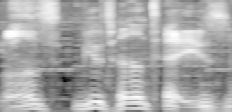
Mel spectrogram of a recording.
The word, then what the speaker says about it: Os Mutantes: Os Mutantes.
